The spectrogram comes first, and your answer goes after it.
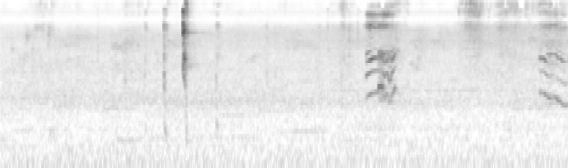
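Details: A baby monkey protests its departing mother with short, bending, squealing cries late in the clip, one near four seconds and another just before the end, set against a steady low-pitched rumble and a few clicks.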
